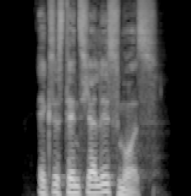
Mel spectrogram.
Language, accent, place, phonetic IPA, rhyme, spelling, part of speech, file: German, Germany, Berlin, [ɛksɪstɛnt͡si̯aˈlɪsmʊs], -ɪsmʊs, Existenzialismus, noun, De-Existenzialismus.ogg
- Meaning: alternative spelling of Existentialismus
